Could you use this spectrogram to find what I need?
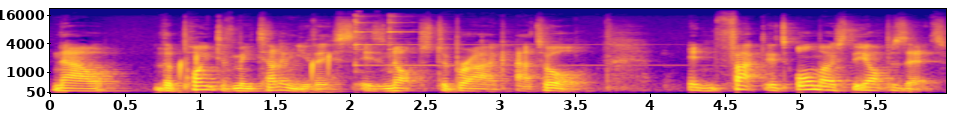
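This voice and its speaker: Over noticeable background noise, a man with a medium pitch talks at a moderate pace with lively intonation. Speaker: guitar teacher. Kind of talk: tutorial. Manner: slurred, mumbling.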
